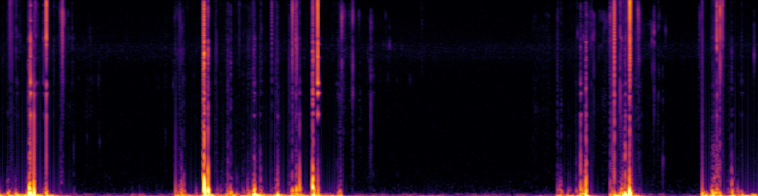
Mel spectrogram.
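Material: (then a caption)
Silicone. A hooked metal dental tool scratches inside the ear canal of a white translucent silicone ear model made of soft solid rubber, likely mounted on a binaural ear microphone. Bursts of close, low rumbling scrapes and crackles come in uneven clusters, with quieter gaps between them.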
